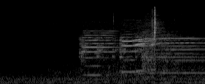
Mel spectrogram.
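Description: Near silence, then guitar music starts a little under a second in: several held, ringing notes, with a sharp click in the middle.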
